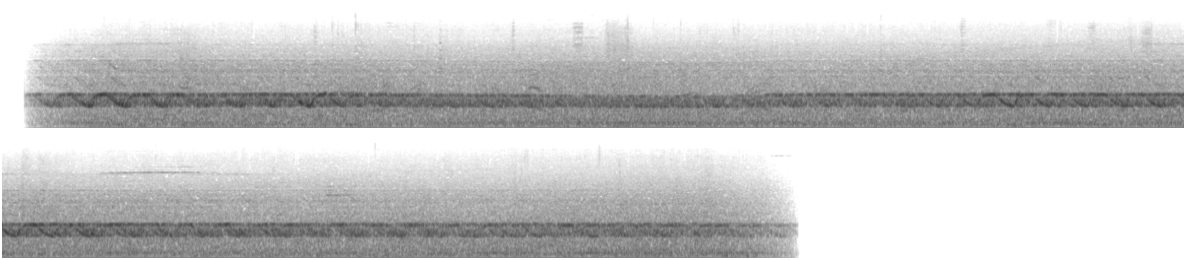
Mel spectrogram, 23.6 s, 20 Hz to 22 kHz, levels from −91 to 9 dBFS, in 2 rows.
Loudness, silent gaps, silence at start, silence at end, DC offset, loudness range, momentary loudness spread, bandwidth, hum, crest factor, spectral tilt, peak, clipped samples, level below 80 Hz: -24 LUFS; none; 0.25 s; 3.85 s; 0.9%; 6 LU; 6 LU; 10.5 kHz; none; 16 dB; -6 dB/octave; -8 dBFS; under 0.1%; -52 dBFS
